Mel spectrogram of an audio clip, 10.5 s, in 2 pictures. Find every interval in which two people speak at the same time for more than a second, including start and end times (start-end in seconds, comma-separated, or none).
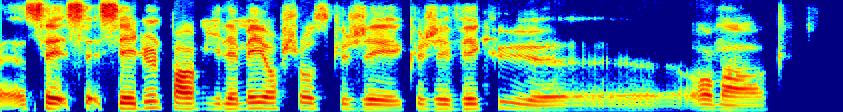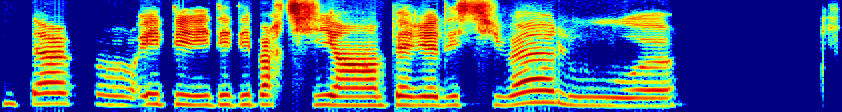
none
